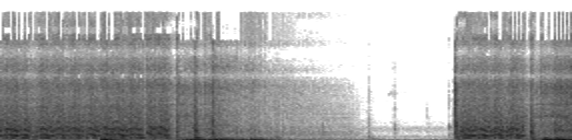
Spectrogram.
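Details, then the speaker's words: Dodge Dakota first start after a head gasket replacement, with antifreeze refilled and a used battery fitted. It catches quickly, then restarts and settles into a steady, even run while smoking a little. Normal start. "Smoking a little bit, but it's alive."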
